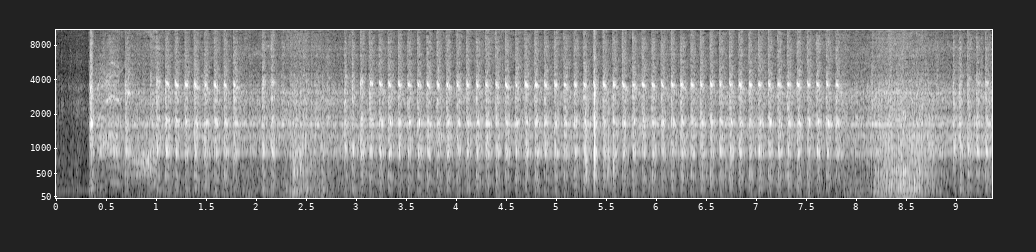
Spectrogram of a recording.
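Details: 1996 Audi 80 Coupe 2.6 V6, parked 15 years: steady cranking at about three and a half beats a second with only brief weak catches when petrol is fed into the intake; won't run on its own.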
